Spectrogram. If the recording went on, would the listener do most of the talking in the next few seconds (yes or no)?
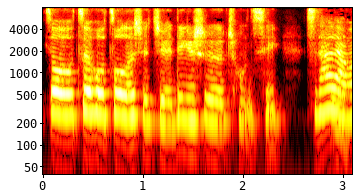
no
